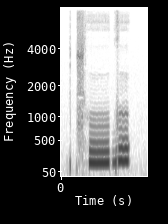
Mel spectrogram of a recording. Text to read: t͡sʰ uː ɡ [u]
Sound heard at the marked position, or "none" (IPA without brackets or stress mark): u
